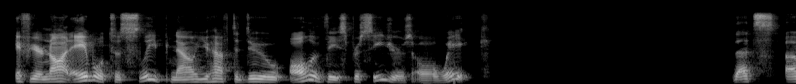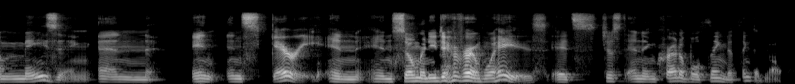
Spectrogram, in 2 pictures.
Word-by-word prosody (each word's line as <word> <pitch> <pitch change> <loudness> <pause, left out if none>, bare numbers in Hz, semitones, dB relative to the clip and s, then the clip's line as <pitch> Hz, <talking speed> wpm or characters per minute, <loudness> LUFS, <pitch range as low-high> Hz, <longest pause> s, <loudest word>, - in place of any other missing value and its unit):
if 135 0 -2
you're 130 -3 +2
not 140 - +3
able 185 +3 +4
to 115 - -8
sleep, 195 - -1
now 110 +1 -1
you 120 +1 -6
have 135 -2 -3
to 120 - -8
do 125 -4 -3
all - - 0
of - - -5
these 115 -2 -4
procedures 125 - -6
awake. 95 -1 -9 2.4
That's - - +1
amazing 130 +9 -2
and 115 -3 -7 0.3
and 135 0 -1
and 130 0 -5
scary - - +5
in 120 -5 -3
in 130 +1 -7
so 145 +4 +6
many 150 0 +3
different 175 -4 +6
ways. 140 -8 0
It's 115 -1 -3
just 145 0 -7
an 130 0 -7
incredible 125 -1 -4
thing 140 +2 -8
to 105 - -9
think 170 +12 -14
about. - - -16
130 Hz, 135 wpm, -23 LUFS, 115-145 Hz, 2.4 s, so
